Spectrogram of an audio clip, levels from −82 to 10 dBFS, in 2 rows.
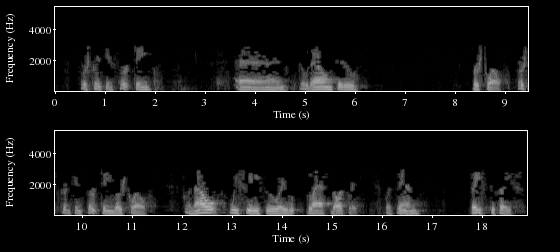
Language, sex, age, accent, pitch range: English, male, 60-79, American, 140-170 Hz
